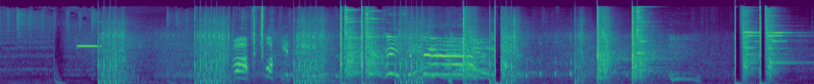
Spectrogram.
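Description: Handgun fired in quick strings of shots, starting about a second in. Ringing clangs from steel targets being hit are mixed in.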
